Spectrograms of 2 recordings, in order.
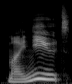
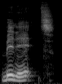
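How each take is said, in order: First: It is pronounced like 'my newt'. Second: It is pronounced like 'minnit'. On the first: It means tiny. "minute, the adjective" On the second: It names the unit of time. "not minute, the noun"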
